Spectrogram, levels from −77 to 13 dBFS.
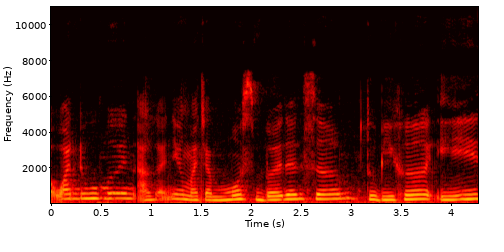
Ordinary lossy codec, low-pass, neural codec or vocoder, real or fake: none; none; vocoder, 22.05 kHz, 80 mel bands, Vocos; fake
